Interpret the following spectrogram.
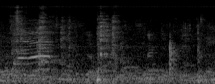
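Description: Banquet-room background: small clinks of cutlery and dishes and faint murmured voices, with a couple of sharp clicks about a second in and near the end.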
